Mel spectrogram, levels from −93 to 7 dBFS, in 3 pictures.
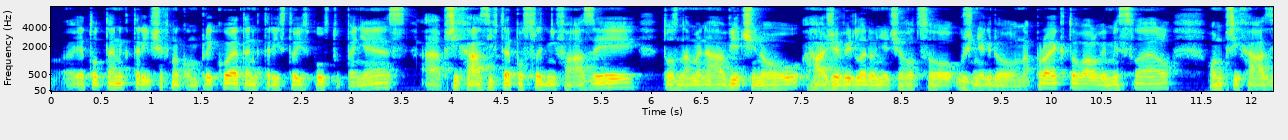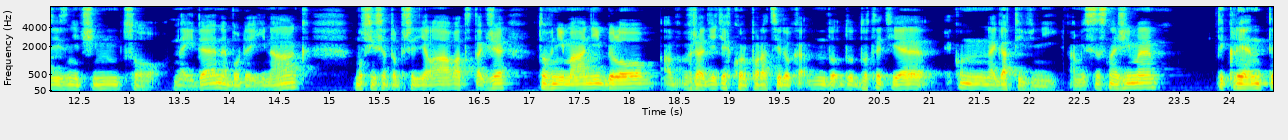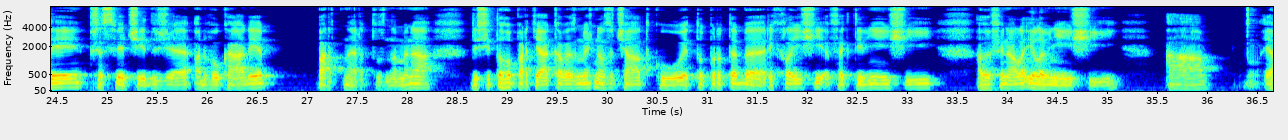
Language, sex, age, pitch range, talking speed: Czech, male, 30-49, 90-105 Hz, 150 wpm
